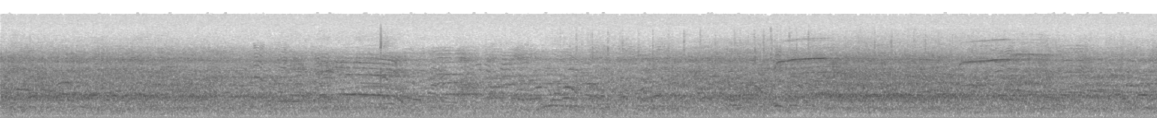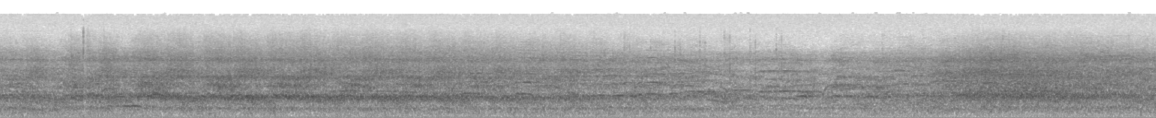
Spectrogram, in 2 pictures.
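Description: Large boxing-arena crowd cheering and shouting steadily, urging a boxer on, swelling louder around the middle and again near the end.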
